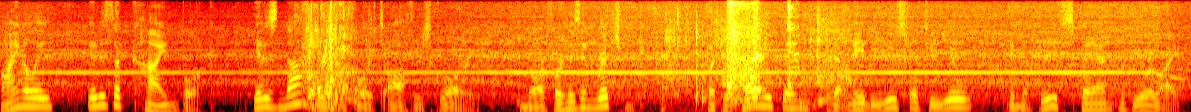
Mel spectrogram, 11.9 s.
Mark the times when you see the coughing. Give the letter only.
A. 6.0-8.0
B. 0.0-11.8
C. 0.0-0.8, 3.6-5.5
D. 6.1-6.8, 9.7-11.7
A.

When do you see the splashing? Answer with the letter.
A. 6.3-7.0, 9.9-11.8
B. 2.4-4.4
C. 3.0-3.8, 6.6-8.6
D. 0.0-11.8
C.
